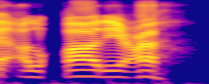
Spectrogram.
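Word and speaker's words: القارعة: تو پہلی آیت ہے القارعہ. تو یہ عام ہے، اس میں قاف کا دھیان رکھنا، قاف ٹھیک سے نکلنا چاہیے، اور عین یہ دونوں جو ہے تلفظ تھوڑا ہارڈ ہوتا ہے.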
